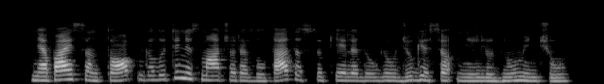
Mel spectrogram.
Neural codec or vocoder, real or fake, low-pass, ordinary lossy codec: none; real; 7.2 kHz; Opus, 32 kbps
